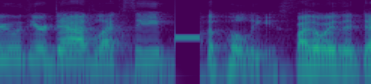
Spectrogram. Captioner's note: beeps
